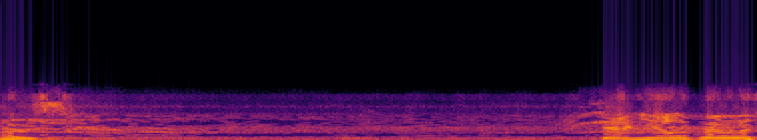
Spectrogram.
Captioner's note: crowd cheers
